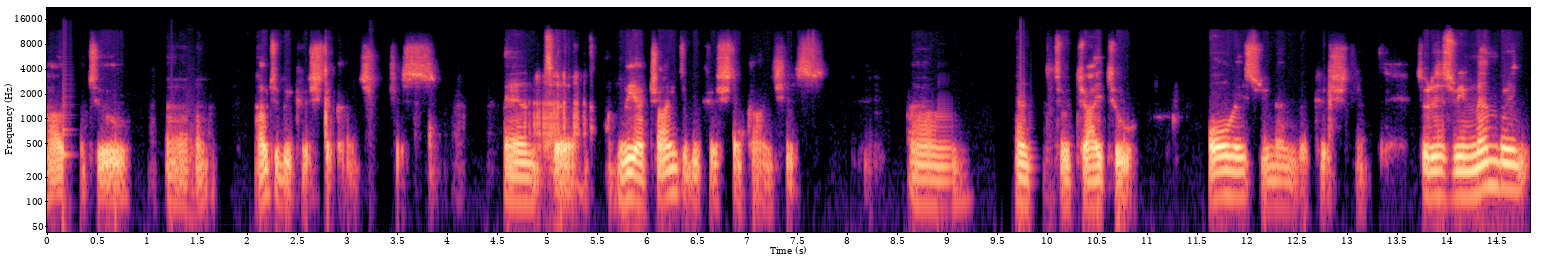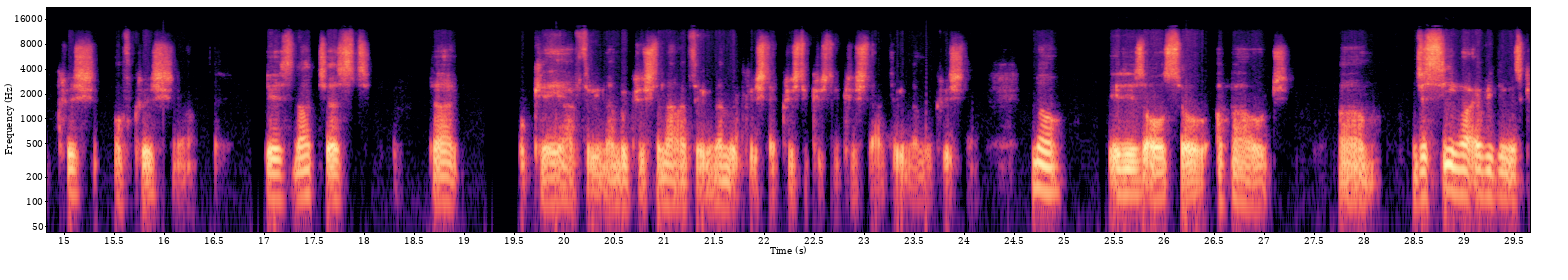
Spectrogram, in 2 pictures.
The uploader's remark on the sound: Zoom Meeting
